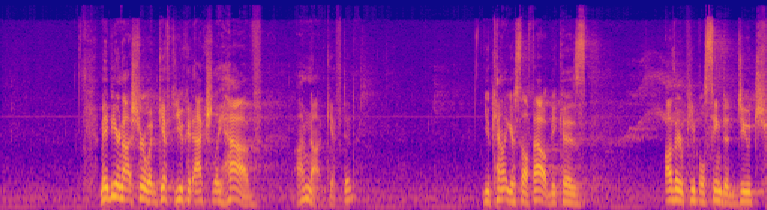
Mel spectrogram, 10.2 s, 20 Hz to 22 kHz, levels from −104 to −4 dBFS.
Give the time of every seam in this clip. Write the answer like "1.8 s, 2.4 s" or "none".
3.8 s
